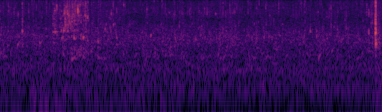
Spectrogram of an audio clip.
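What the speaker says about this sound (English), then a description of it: "Gonna fill up some water." Water trickling and pouring steadily while a character fills up from a stream in Sons of the Forest, a soft continuous flow with a brief splash near the start and a sharp click near the end.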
